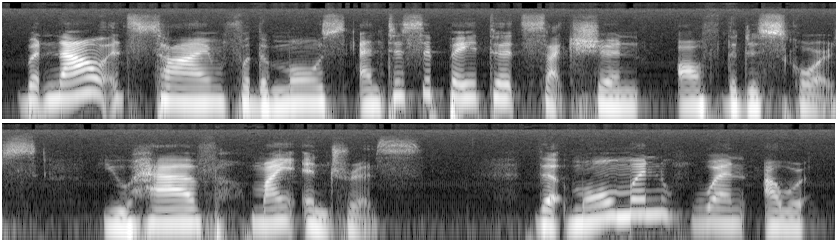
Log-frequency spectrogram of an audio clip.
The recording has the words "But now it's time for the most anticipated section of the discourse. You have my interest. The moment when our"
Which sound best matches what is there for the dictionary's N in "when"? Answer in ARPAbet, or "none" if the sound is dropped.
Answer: N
